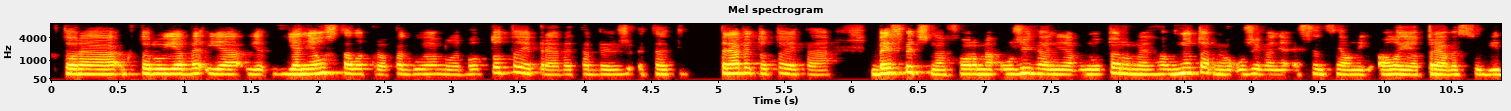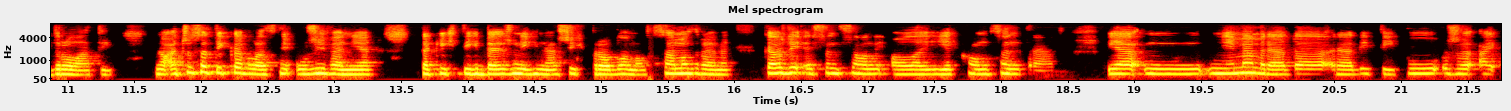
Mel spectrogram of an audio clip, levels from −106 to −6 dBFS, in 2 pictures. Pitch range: 210-235 Hz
